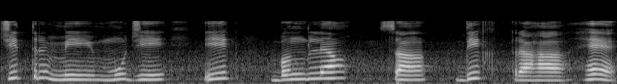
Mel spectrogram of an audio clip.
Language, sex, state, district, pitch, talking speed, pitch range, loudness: Hindi, female, Madhya Pradesh, Katni, 225 Hz, 85 wpm, 210-270 Hz, -18 LUFS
